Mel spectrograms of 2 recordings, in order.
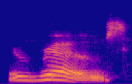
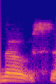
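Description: First: The word begins with an R sound. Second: The word begins with an L sound. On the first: The speaker calls it right. "r 的声音r rose" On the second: The speaker calls it wrong. "不要念成rose 哦，不要念成l 的声音"

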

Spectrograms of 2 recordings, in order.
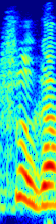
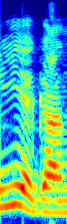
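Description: First: The first syllable is pronounced shè. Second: The first syllable is pronounced yè. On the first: "那你如果是从射人长杆出发，那应该读射干呢？" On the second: "过去我们中药这个行业就都读它叶干"

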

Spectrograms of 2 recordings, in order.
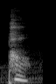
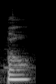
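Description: First: The syllable begins with an aspirated p sound. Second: The syllable begins with an unaspirated b sound. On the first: The speaker calls it right. "读泡" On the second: The speaker calls it wrong. "不读包"

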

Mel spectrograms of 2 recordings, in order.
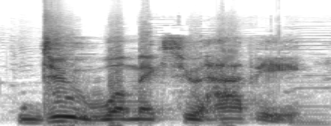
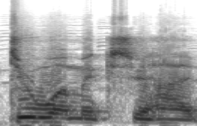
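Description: First: It is said at a moderate, steady pace. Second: It is said very fast, in one breath.

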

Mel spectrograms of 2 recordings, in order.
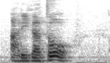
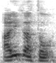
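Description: First: Kansai accent, pitch rises at the end. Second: Standard Japanese, pitch falls at the end.

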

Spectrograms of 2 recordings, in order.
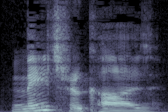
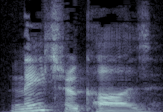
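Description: Both takes have the same delivery.

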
